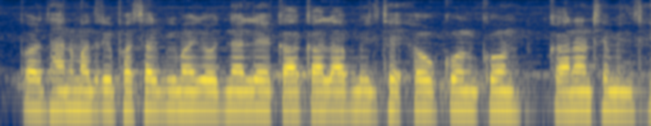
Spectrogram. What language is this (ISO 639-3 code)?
hne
